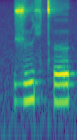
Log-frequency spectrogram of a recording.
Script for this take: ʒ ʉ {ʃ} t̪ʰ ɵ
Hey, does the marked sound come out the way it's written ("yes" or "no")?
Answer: no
